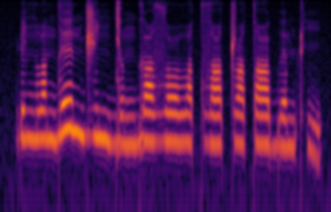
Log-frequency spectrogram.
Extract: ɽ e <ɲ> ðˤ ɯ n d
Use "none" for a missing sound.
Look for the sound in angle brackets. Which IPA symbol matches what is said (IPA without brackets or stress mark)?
ɲ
